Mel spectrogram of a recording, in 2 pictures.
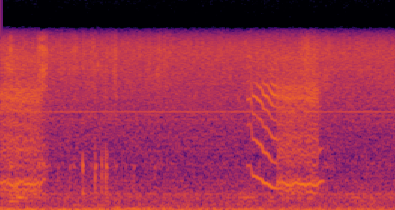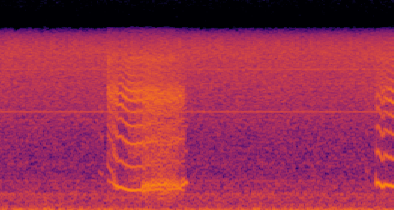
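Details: Domestic cat asleep indoors, snoring with a constant low rasp, with a nasal whining squeak that falls in pitch on each breath, roughly every three and a half seconds.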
